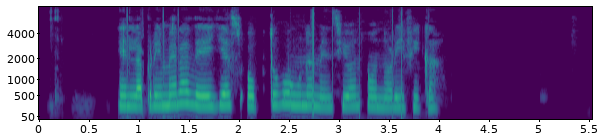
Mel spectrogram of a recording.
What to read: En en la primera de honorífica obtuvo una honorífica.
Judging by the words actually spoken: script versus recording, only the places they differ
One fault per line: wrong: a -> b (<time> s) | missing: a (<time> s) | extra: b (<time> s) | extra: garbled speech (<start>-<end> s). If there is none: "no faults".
missing: en (0.9 s)
wrong: honorífica -> ellas (1.7 s)
extra: mención (2.7 s)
